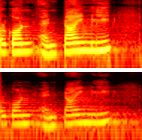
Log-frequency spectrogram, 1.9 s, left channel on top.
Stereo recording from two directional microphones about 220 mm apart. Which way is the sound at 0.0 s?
50° left (ahead or behind).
